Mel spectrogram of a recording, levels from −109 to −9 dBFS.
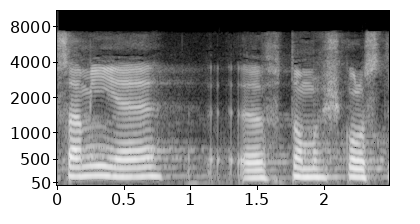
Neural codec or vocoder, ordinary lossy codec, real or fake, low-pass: none; AAC, 48 kbps; real; 7.2 kHz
